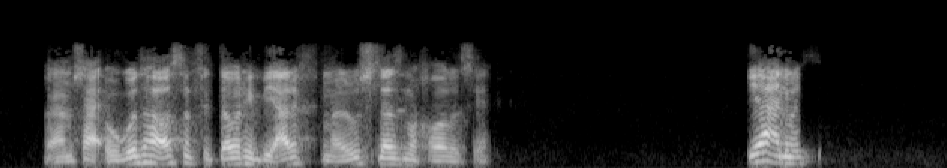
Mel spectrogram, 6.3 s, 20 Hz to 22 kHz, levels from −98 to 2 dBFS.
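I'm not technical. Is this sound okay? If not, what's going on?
No. Three stretches use AMR comfort noise: from 0 to 0.29 s, from 3.43 to 4.99 s, and from 5.63 s to the end. In those moments the phone decided nobody was talking and stopped sending the real sound. The receiving end filled each gap with made-up background hiss. So the real room sound disappears and a smooth, even noise takes its place. You can hear it switch in and out at those times.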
